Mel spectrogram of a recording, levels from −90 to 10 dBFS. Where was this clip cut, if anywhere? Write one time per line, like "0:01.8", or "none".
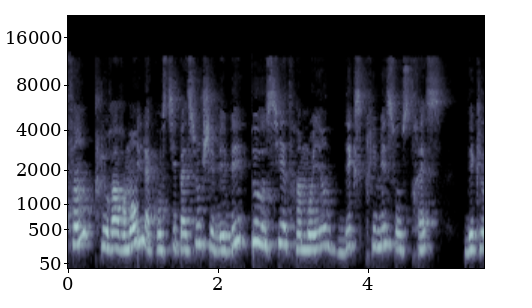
0:00.9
